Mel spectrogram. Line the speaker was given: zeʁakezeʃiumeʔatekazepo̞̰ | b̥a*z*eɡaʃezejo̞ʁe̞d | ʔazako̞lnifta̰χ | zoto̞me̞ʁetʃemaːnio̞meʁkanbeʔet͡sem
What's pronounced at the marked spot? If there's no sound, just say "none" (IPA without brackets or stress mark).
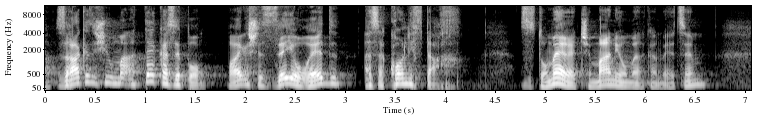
ʁ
